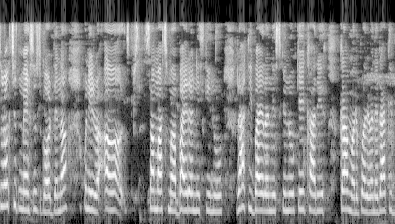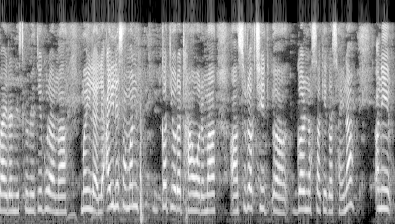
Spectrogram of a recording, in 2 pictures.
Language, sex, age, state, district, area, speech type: Nepali, female, 18-30, West Bengal, Alipurduar, rural, spontaneous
